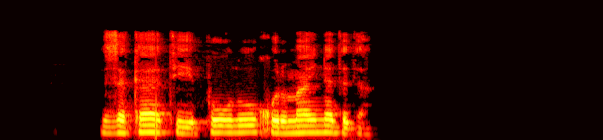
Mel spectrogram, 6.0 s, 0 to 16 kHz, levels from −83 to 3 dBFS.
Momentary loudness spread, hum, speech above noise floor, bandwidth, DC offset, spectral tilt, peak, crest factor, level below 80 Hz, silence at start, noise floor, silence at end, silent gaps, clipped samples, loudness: 9 LU; none; over 71 dB; 7.8 kHz; under 0.1%; -6 dB/octave; -4 dBFS; 18 dB; -62 dBFS; 1 s; under -90 dBFS; 2.35 s; none; under 0.1%; -19 LUFS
